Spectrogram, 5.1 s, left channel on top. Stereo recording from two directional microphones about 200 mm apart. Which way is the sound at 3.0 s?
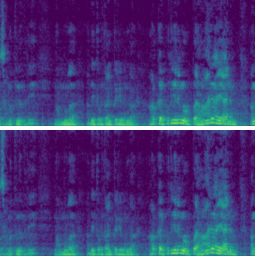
15° right (ahead or behind).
